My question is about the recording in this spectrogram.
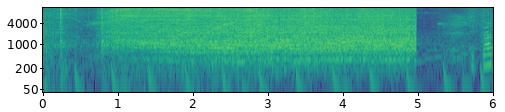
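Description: Hand-held immersion blender running in a pot of yogurt, whipping egg yolks into it. It starts about a second in, runs steadily for about four seconds, then cuts off.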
